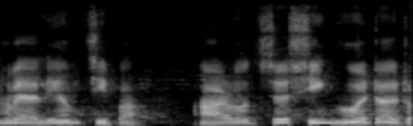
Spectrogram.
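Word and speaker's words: Allium cepa: হ্যাঁ, নোটে আসলে আমরা দেখতে পাবো এখানে মানুষের পরে আছে পেঁয়াজ, এটা হচ্ছে অ্যালিয়াম চিপা, এটার উচ্চারণ হবে অ্যালিয়াম চিপা।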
